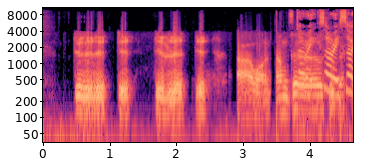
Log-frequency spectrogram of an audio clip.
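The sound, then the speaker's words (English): A radio caller sings over the phone line in short, rough bursts, each note thick with wet, phlegmy gurgling in the throat, then runs into a longer, strained stretch that rattles and crackles loudly. “Could you cough or have a drink of water or something? Because you are rolling grollies there and it makes me want to chunder.”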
